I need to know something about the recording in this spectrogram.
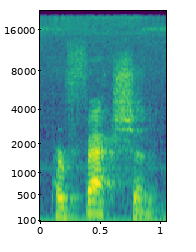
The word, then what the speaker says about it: perfection: E로 발음해라. perfect. 그래서 완벽한, 완전한. 근데 명사가 되면 perfection.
